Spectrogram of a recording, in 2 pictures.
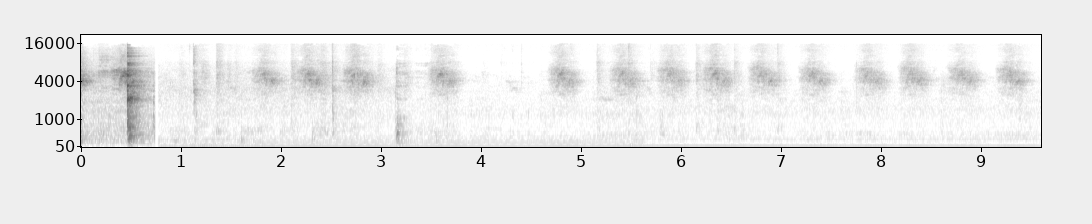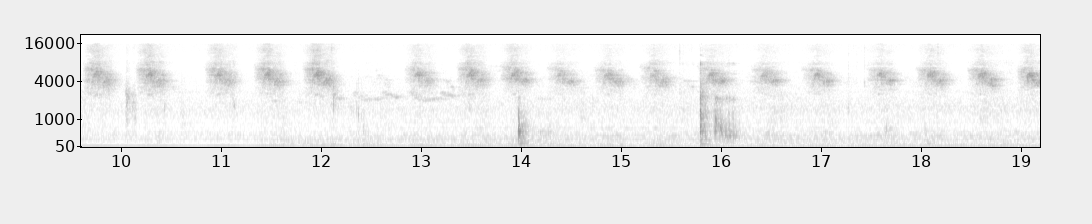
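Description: Garden bird chirping over and over at an even pace, about two short high chirps a second. A sharp clink of cutlery on a plate near the start and a few lighter clinks later.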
